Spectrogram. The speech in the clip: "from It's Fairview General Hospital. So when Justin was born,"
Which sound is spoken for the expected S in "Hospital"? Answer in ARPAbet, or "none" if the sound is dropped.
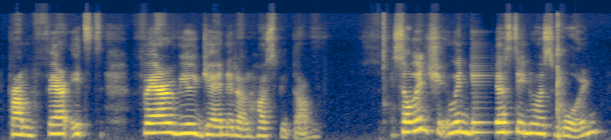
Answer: S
